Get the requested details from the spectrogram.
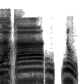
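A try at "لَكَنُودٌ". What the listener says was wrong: লাকানুদ, লাকা টান নেই, লাকানুদ।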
